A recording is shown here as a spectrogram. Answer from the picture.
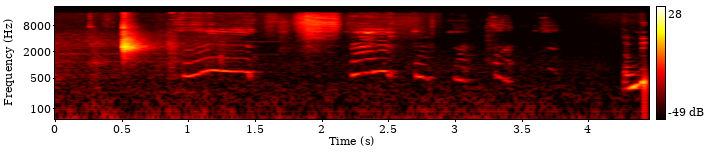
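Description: An animal whimpering: several short, high whining cries that rise and fall in pitch.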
